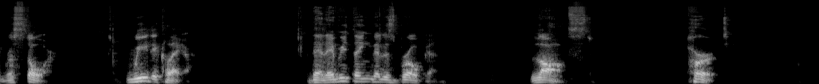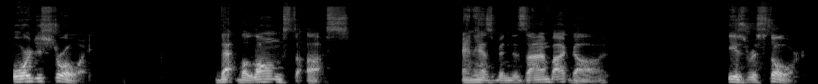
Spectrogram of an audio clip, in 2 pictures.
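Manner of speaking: slow, measured, deliberate delivery. Leading a declaration for listeners to repeat after them, said slow. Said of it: "I'll say it slow".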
